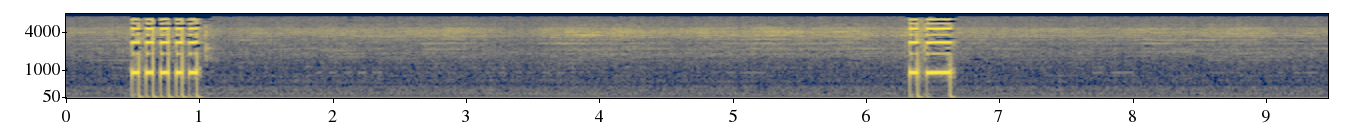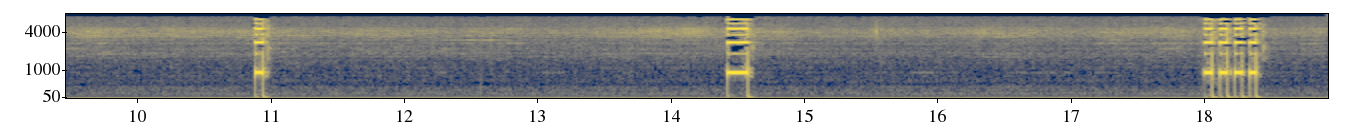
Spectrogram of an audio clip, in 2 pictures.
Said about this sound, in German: mit dem Morseunterricht Sechste Lektion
